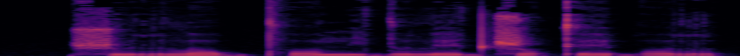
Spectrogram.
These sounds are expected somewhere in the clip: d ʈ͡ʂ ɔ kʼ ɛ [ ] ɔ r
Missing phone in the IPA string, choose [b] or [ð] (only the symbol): b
